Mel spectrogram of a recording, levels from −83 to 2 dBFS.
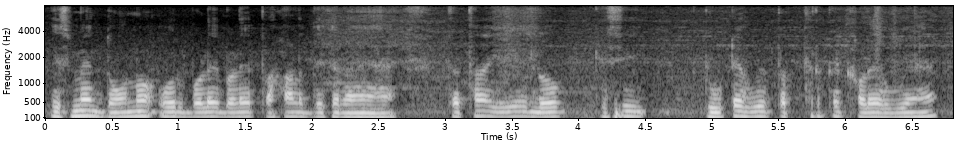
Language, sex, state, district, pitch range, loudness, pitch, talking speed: Hindi, male, Uttar Pradesh, Lalitpur, 115-130 Hz, -16 LUFS, 120 Hz, 175 wpm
